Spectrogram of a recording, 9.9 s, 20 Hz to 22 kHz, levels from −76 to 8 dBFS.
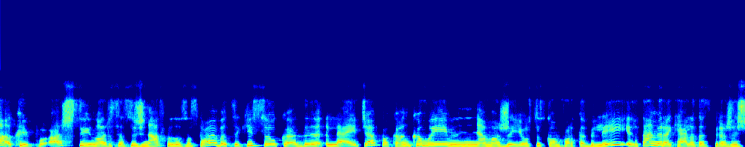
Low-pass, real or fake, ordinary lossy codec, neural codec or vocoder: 7.2 kHz; real; Opus, 24 kbps; none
